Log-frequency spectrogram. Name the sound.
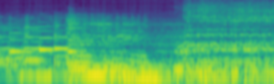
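tiger roar sound effect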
